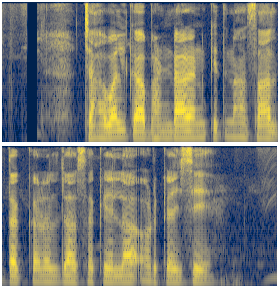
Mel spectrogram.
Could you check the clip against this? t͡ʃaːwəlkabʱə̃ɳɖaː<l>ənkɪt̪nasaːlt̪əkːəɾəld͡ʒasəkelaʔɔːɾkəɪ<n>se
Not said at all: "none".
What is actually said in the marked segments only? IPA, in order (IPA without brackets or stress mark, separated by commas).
ɾ, none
